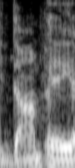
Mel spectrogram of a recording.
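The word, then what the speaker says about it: Dampé: uh pronounce his name some people say donpey i say i put a little more emphasis on the a you just completely silence the e and say damp damp you know what i'm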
